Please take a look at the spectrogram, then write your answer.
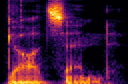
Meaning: An instance of unexpected benefit or good fortune; a windfall
- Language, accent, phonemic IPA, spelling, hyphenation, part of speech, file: English, General American, /ˈɡɑdˌsɛnd/, godsend, god‧send, noun, En-us-godsend.ogg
